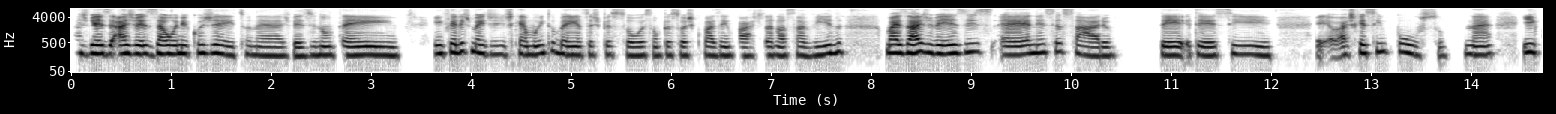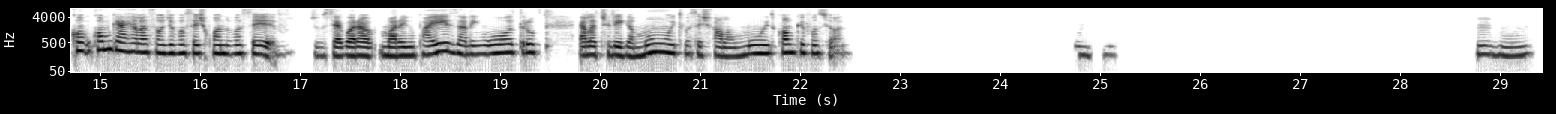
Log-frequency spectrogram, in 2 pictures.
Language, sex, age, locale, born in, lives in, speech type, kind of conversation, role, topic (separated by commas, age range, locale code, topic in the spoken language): Portuguese, female, 35-39, pt-BR, Brazil, Portugal, conversation, podcast, host, Como você cuida da sua saúde mental no dia a dia?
